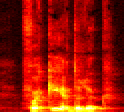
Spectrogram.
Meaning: wrongly, erroneously
- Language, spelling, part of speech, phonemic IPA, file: Dutch, verkeerdelijk, adverb, /vərˈkerdələk/, Nl-verkeerdelijk.ogg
